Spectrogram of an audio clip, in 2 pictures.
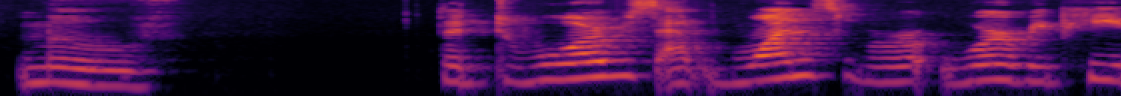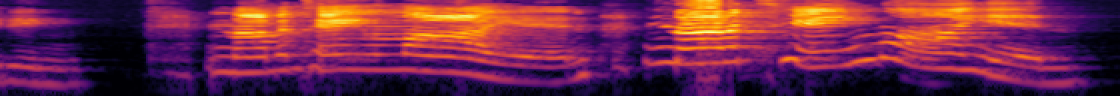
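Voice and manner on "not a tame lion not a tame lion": high, loud, slow taunting chant; sing-song mockery at full voice; jeering sing-song. A narrator's reading. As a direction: chant it mockingly like a playground taunt. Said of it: "in a jeering, sing-song voice".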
